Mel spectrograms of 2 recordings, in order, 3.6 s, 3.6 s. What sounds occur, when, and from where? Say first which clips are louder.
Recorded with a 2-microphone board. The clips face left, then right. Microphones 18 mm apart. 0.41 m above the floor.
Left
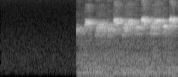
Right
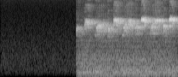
1.5 s a bird: left 1 dB; 5° right (ahead or behind), 1.0 m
